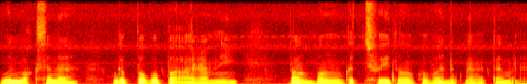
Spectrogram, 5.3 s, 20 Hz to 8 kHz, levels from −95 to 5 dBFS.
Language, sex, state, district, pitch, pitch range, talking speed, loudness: Garo, male, Meghalaya, South Garo Hills, 105 Hz, 95-115 Hz, 100 wpm, -17 LUFS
